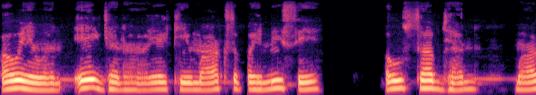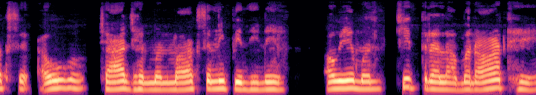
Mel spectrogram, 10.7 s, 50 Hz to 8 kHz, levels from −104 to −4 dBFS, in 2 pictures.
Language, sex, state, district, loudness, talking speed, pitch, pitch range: Chhattisgarhi, male, Chhattisgarh, Jashpur, -17 LUFS, 150 wpm, 180 Hz, 175-200 Hz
